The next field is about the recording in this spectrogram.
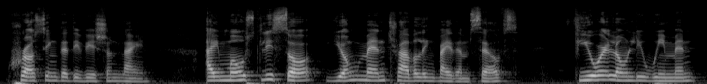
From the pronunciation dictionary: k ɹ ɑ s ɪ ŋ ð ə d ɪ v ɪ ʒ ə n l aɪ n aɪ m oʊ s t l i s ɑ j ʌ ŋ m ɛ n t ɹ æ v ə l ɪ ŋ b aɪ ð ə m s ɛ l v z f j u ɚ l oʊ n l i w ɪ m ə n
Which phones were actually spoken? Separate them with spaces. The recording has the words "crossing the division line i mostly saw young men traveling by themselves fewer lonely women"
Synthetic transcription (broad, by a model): k ɹ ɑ s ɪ ŋ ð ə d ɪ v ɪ ʃ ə n l aɪ n aɪ m oʊ s t l i s ɑ j ʌ ŋ m ɛ n t ɹ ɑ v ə l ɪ ŋ b aɪ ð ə m s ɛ l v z f j u ɚ l oʊ n l i w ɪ m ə n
